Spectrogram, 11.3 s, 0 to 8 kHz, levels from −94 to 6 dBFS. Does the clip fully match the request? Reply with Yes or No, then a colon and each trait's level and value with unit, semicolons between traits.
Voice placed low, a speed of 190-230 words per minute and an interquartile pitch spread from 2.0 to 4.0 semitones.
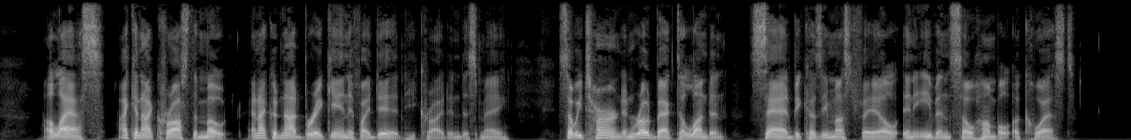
No: very low, 95 Hz; average, 200 wpm; average, 4.7 semitones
